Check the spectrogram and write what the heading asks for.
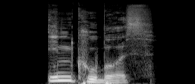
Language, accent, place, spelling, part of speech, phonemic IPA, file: German, Germany, Berlin, Inkubus, noun, /ˈɪŋkubʊs/, De-Inkubus.ogg
- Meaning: incubus (evil spirit)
